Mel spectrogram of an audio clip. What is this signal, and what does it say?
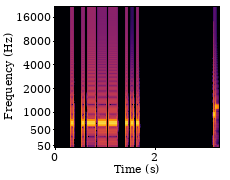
Morse code, heard as a keyed tone, about 22 wpm, 700 Hz. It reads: EJS
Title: Three Challenging Letter-Number Combinations 22wpm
